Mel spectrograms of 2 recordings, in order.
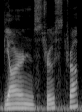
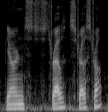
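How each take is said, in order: First: Strustrup with an "oo" in the first syllable; tentative name pronunciation. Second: Straustrup with an "ow" in the first syllable; questioning name pronunciation. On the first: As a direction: say "Strustrup" slowly, first vowel as in "true". Trying out a name's pronunciation. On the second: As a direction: try "Straustrup" with first vowel as in "house", questioning. Retrying the name's pronunciation. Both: Real, not acted.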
